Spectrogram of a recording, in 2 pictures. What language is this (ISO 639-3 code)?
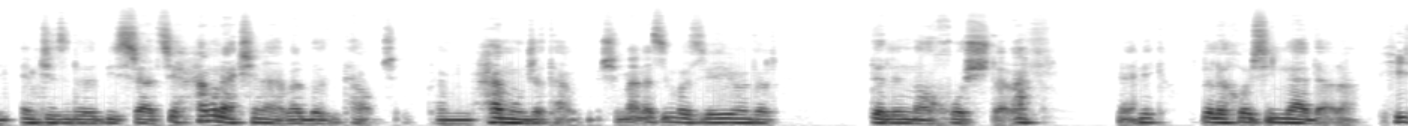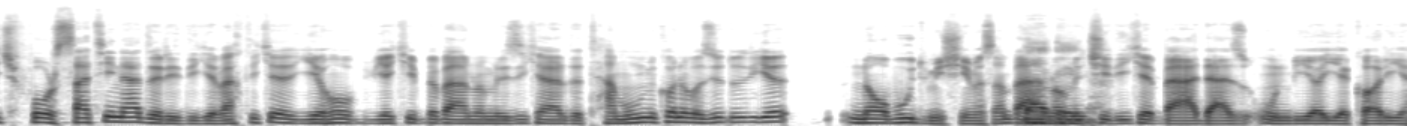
fas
